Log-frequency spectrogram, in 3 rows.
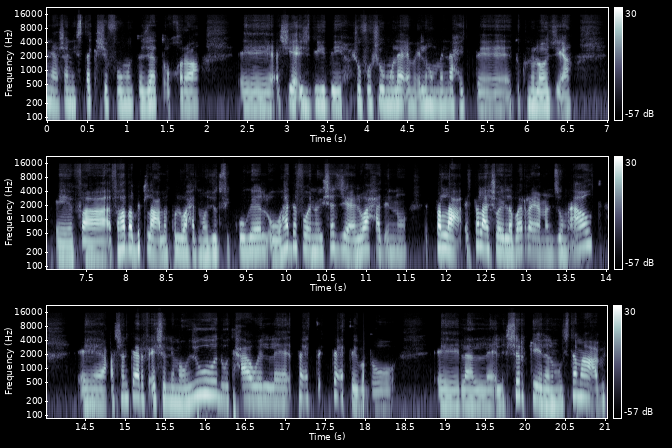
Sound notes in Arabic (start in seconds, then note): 13.5 لغة أجنبية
